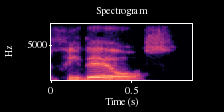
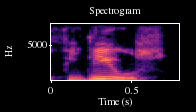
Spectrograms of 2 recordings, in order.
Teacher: alternancia vocálica entre la vocal e y la vocal i. O la vocal o con la vocal u.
